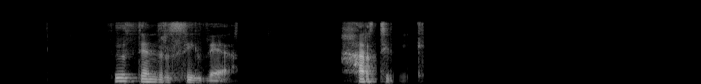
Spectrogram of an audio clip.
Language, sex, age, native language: Icelandic, male, 30-39, Japanese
